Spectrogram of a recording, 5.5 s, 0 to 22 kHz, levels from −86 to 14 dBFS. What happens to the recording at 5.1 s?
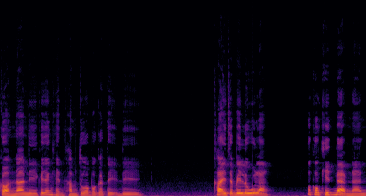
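Channel delay (comb filtering) covers 5.1 s, running from 3.79 s to the end of the clip. One channel arrives a fraction of a millisecond late, so the mono sum cancels at evenly spaced notches starting around 1.5 kHz, leaving the speech hollow and phasey.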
